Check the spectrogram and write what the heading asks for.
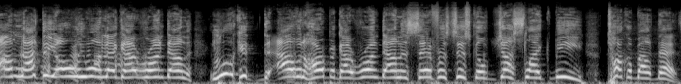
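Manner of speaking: high, loud vindicated cheer; triumphant shout. Retold or imitated. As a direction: shout it out, finally not alone. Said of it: "So I'm like".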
